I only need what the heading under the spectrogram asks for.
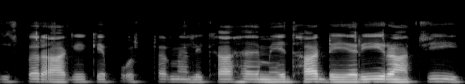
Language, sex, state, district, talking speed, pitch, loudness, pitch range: Hindi, male, Jharkhand, Ranchi, 140 wpm, 115 Hz, -21 LUFS, 115-120 Hz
